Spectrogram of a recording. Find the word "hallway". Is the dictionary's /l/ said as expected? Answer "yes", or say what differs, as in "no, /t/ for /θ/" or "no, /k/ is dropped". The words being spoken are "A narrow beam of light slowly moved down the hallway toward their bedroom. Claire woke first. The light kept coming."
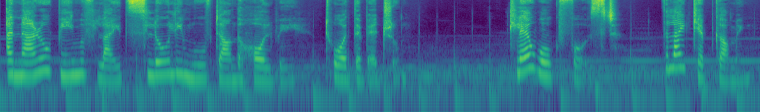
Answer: yes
